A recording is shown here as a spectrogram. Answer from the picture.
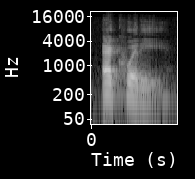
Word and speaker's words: equity: So not "eh-kweh-dee", not "eh-kwah-dee". "Eh-kwuh". Flap T and then a high E - "dee" "dee" "dee" "dee". Equity. Equity. Primary stress on the first syllable - "eh".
